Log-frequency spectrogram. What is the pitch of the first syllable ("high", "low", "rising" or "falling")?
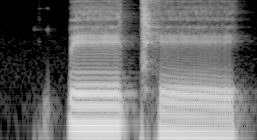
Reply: high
